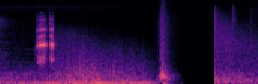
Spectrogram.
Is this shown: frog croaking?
yes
